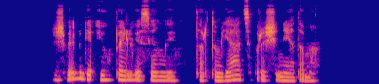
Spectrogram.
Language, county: Lithuanian, Marijampolė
